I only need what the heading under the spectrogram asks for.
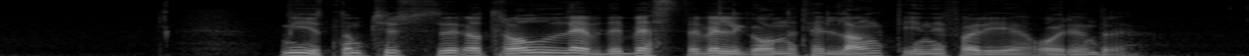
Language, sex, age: Norwegian, male, 44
